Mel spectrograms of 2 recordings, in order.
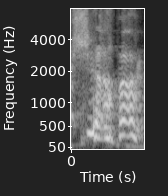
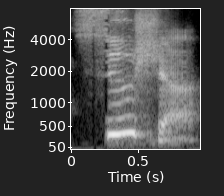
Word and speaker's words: Xuxa: Hey, anyway, Dan is here with us today to talk about Shoo-sha. Soo-sha. Shoo-sha. Shoo-sha. Soo-sha. No, Shoo-sha. Every article said it was pronounced Soo-sha. No, did you watch the show? She says Shoo-sha.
